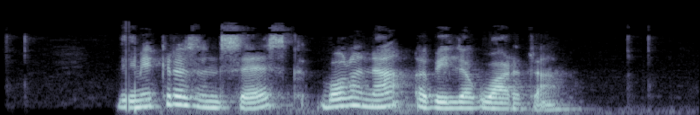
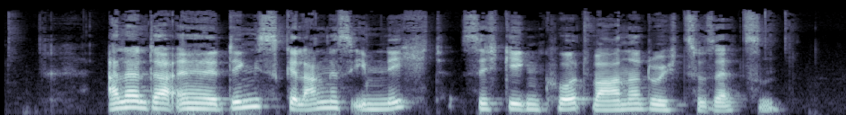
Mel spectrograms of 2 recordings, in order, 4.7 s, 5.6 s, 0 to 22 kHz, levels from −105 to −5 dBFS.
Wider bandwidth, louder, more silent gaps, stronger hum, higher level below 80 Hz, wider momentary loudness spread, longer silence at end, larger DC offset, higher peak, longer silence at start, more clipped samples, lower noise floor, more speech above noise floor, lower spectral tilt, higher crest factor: second, 10 kHz vs 16 kHz; second, -26 LUFS vs -18 LUFS; neither; neither; second, -62 dBFS vs -56 dBFS; second, 10 LU vs 13 LU; first, 0.85 s vs 0.45 s; neither; second, -10 dBFS vs 0 dBFS; about the same, 0.8 s vs 0.7 s; neither; first, -77 dBFS vs -54 dBFS; first, 53 dB vs 36 dB; about the same, -5.5 dB/octave vs -5 dB/octave; about the same, 18 dB vs 18 dB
